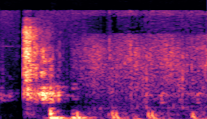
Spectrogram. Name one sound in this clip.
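Dirt blocks crunch as they are dug out, in quick repeated scrapes.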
